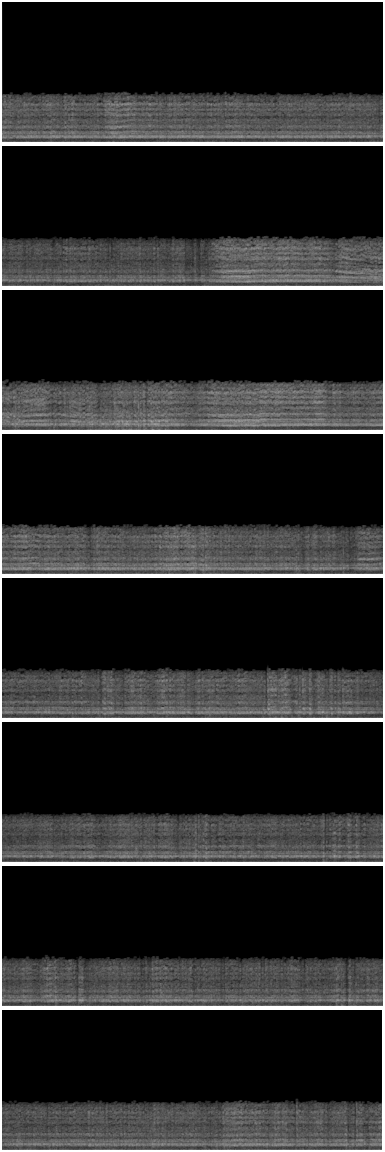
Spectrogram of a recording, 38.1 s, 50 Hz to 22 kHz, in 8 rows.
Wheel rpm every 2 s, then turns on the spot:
220, 230, 230, 230, 220, 220, 220, 230, 230, 230, 230, 230, 230, 230, 230, 230, 230, 230, 230.
none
